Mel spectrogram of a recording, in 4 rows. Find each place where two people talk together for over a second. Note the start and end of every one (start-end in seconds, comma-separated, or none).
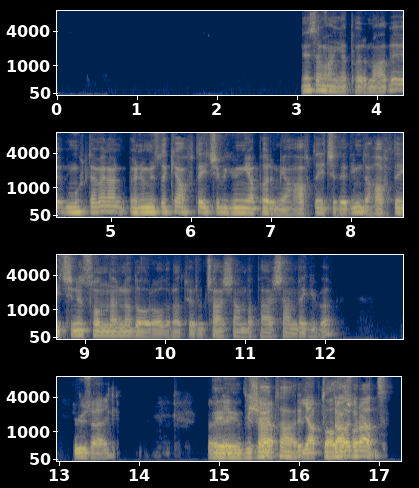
14.9-16.7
